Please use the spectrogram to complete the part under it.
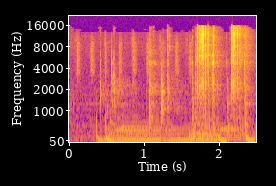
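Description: Ratcheting socket wrench snugging the bolts on ODI lock-on throttle-by-wire grips of a Harley-Davidson motorcycle, a close, quiet series of rapid metallic clicks with a low mechanical hum, in two short bursts.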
